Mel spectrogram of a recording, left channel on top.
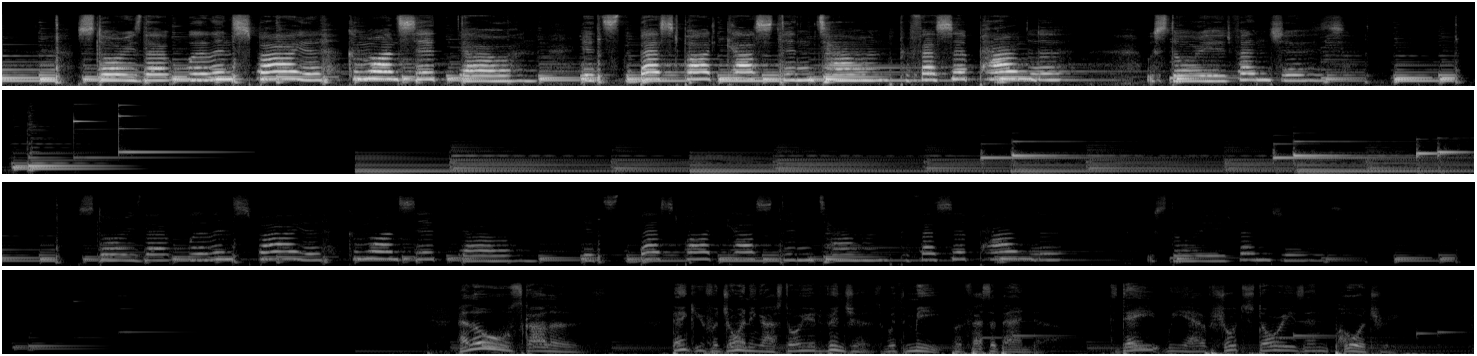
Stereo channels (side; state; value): right; quieter; 20.7 dB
